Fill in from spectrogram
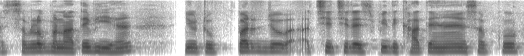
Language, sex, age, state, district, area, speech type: Hindi, female, 45-60, Uttar Pradesh, Bhadohi, urban, spontaneous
